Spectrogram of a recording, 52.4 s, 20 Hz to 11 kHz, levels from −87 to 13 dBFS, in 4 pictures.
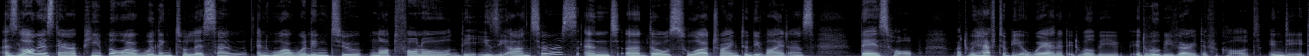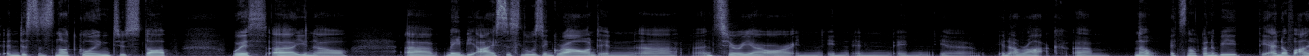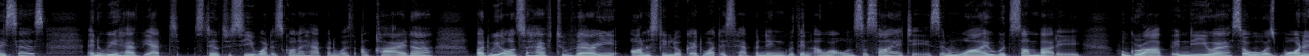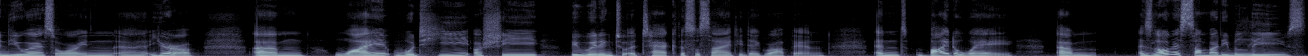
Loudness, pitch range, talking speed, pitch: -28 LUFS, 165-195 Hz, 190 wpm, 180 Hz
